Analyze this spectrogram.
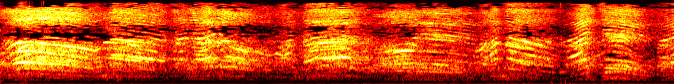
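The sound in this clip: A large crowd loudly chants salawat in unison at a religious gathering honoring Hazrat Masoumeh. The voices swell and ebb in repeated phrases.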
